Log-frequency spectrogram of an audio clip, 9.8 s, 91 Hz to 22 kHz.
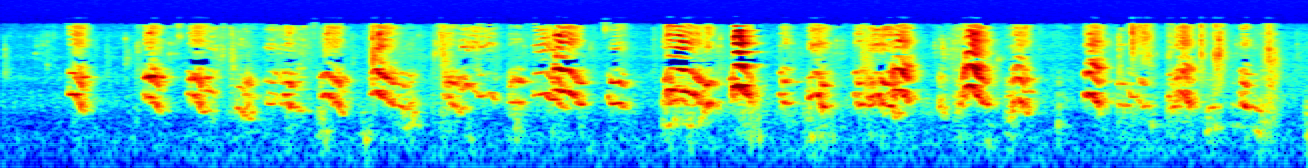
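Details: Entlebucher Mountain Dog puppies, 21 days old, from the litter of Aisha Princess of Beauty (Shadow) and Falk vom Kornried born 28 December 2013: a steady run of short, high, squeaky whimpers, one after another with brief gaps.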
